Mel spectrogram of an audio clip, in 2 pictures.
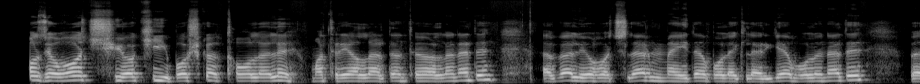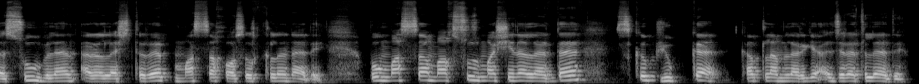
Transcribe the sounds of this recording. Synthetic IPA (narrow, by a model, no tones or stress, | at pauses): ɒzjɒʁɒt͡ʃjɒkʲʰɪbɒʃqɑt̪ʰɒlalɪmat̪ʰeɾialˠːaɾd̪ant̪ʰajɒɾlanad̪ɪavːaljɒʁɒt͡ʃʰːlaɾmajd̪abolakʲlaɾɡʲabolɪnad̪ɪ | vasubɪlana̰ɾalaʃt̪ɪɾɪp̚masːahɒsɪlqʰɨlˠɪnad̪ɪ̰b̥ʊmasːamaχsʊs̬maʃɪnalaɾd̪askʰɨpʰjʊqːakʰat̪lamlaɾɡʲaʔad͡ʒɾat̪ʰɪlad̪ɪ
